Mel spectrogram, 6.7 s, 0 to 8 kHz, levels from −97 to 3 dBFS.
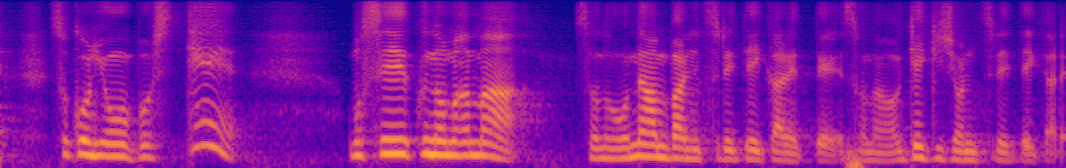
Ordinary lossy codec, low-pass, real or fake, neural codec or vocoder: none; none; fake; codec, 16 kHz, about 1 kbps, DyCAST, with the encoder's durations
